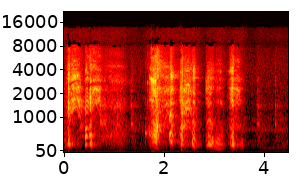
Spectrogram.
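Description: A man coughing: a fit of several short, harsh coughs, the loudest a little under two seconds in.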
